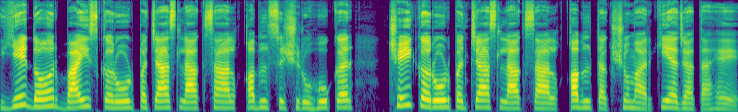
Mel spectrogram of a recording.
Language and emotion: Urdu, neutral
